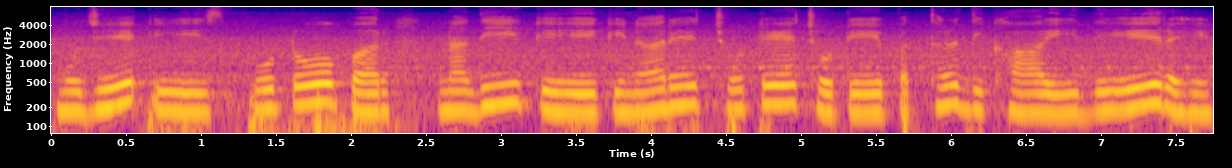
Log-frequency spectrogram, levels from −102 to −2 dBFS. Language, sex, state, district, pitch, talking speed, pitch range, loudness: Hindi, female, Madhya Pradesh, Umaria, 180 Hz, 100 wpm, 170-215 Hz, -18 LUFS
